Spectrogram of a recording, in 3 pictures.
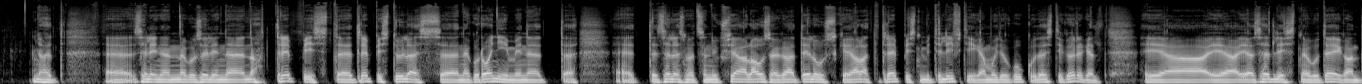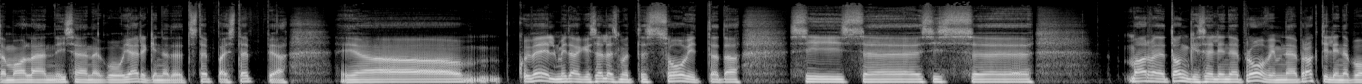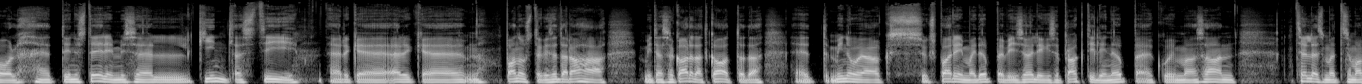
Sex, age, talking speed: male, 20-39, 135 wpm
